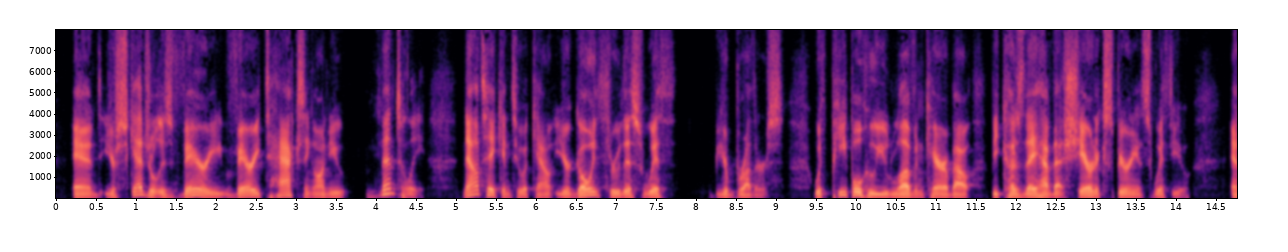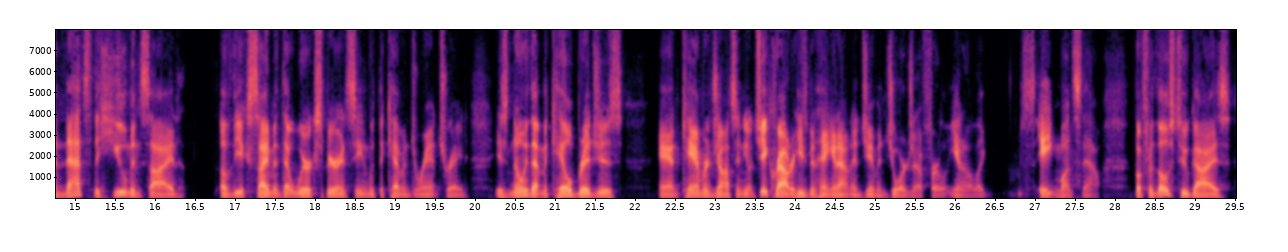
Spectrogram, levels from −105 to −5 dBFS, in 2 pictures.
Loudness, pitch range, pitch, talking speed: -27 LUFS, 95-120 Hz, 105 Hz, 175 wpm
